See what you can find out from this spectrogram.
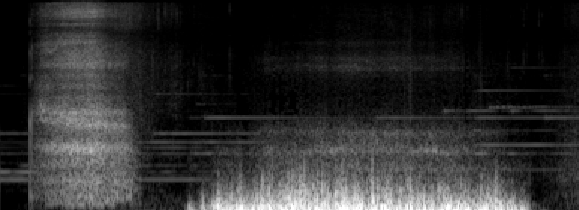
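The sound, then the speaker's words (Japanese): Breathing right up against the microphone: a short, airy intake followed by a long, slow exhale that buffets the mic with a low, rumbling whoosh. No talking. “私の吐息感じるんでしょ？”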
